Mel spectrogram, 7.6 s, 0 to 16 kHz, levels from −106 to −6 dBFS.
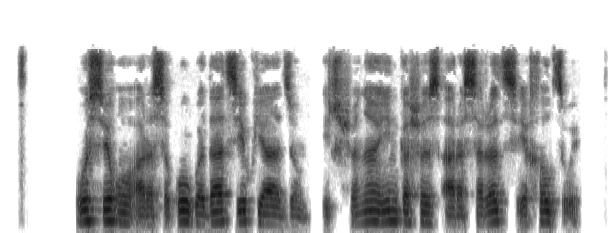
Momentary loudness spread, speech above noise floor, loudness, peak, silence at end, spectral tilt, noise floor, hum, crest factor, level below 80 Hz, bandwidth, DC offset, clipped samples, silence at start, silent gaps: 14 LU; over 71 dB; -18 LUFS; 0 dBFS; 0.4 s; -2.5 dB/octave; under -90 dBFS; none; 20 dB; -62 dBFS; 8.2 kHz; under 0.1%; under 0.1%; 0.25 s; 0.34-0.94 s, 3.88-4.02 s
